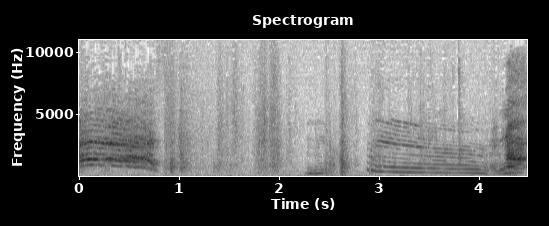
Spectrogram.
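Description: Two high-pitched cries: a loud squeal at the start that falls away within the first second, then, after a pause, a long smooth cry that slides slowly down in pitch near the end.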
